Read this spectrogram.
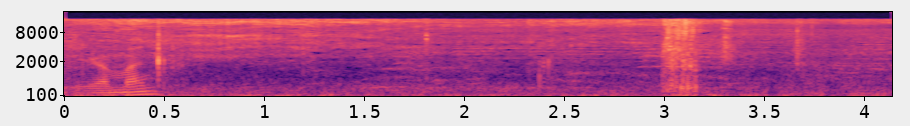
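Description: Sparks from a firework fizz and crackle nearby.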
